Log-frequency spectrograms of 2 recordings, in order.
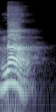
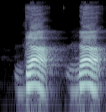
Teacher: gunah anqaso atau gunah yang paling kurang itu ada pada Nun dan mim berharakat baik fathah dah ataupun kasrah ini tetap mengandung gunah kita membaca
